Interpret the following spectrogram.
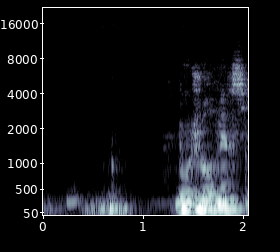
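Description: A man starts speaking about a second and a half in, loud and close as if into a microphone, after a second of faint low rumble.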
